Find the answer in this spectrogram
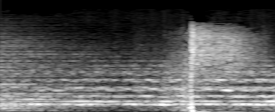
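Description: Sustained music chord with a single sharp whip-crack-like swish sound effect about one and a half seconds in, its hiss trailing away downward.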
